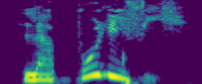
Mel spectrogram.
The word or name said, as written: Bolivie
